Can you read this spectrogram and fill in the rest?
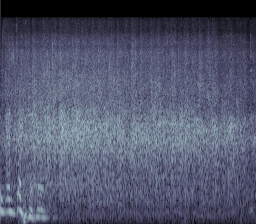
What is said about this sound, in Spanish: Y más que todo con esta paisa periodista tan tremenda. ¡Wow! Un aplauso para ella.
